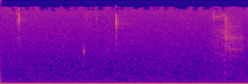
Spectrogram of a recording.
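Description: A couple of faint computer-mouse clicks while objects are selected on screen, over a steady low hum of background noise.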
